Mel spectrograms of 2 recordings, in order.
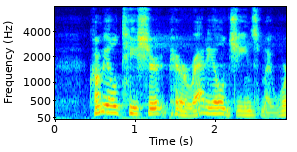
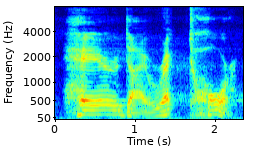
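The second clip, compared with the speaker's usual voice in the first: ordinary talk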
